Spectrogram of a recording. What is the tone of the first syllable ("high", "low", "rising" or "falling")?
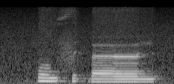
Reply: high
